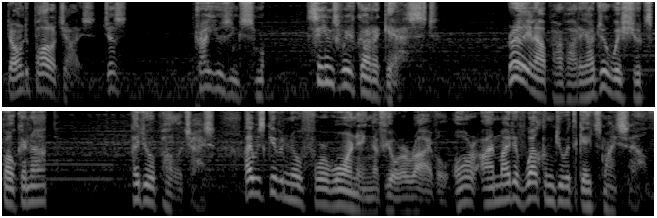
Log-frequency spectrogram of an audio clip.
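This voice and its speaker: Man acting slimy, pompous company administrator, animated. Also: mid-range voice, fairly quick, a little hiss or hum, lightly acted. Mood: reproachful, mannered. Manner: formal, unctuous, pompous. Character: officious, smarmy male company town administrator. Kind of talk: video game character acting.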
